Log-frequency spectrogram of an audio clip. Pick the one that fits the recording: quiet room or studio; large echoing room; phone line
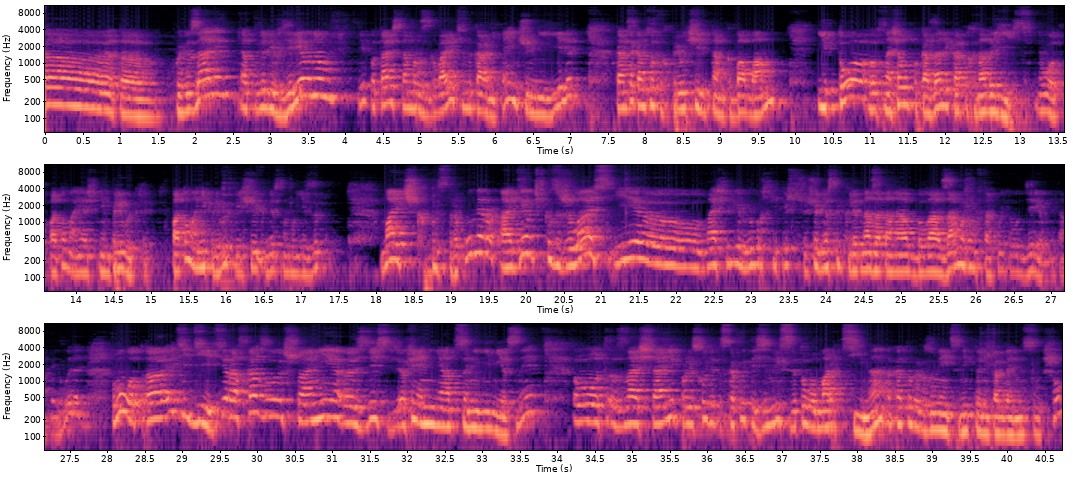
large echoing room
